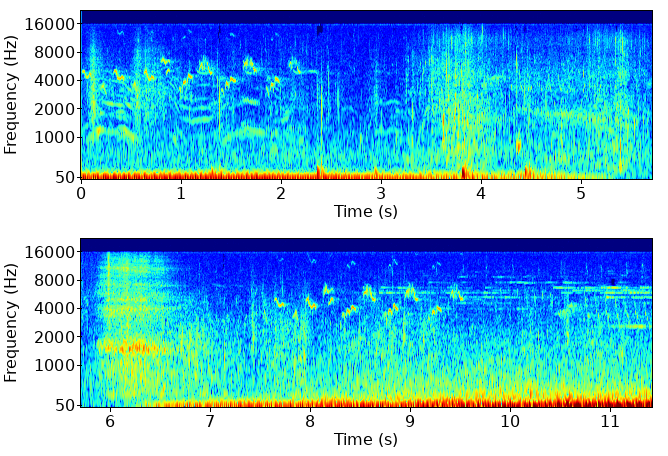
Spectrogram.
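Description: Small birds chirping over a steady low hum, with a few short knocks around the middle.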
